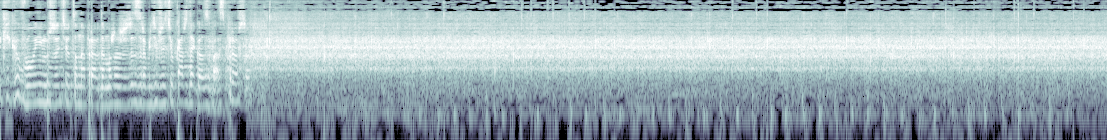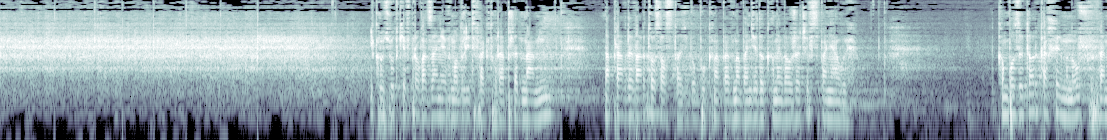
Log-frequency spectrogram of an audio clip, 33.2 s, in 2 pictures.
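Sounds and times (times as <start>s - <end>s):
speech: 0.2s - 4.4s, 22.4s - 25.1s, 25.7s - 29.6s, 31.9s - 33.2s
audience applause: 3.6s - 24.0s.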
